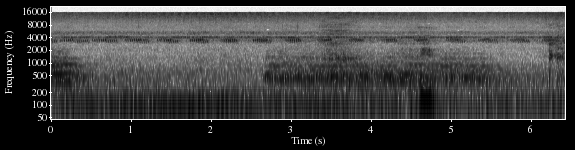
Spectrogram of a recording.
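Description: Cricket chirping steadily, about three chirps a second, over a low steady hum. A long held tone of several notes fades out just after the start and sounds again from about three seconds in.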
